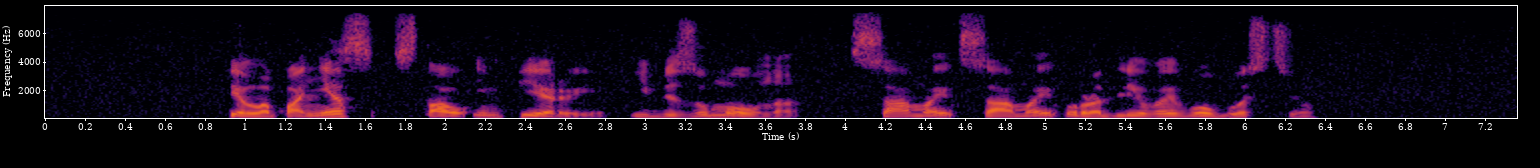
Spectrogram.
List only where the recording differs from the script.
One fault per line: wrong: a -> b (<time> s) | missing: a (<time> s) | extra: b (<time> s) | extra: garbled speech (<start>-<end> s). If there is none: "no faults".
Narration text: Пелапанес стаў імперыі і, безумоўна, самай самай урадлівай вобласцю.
no faults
